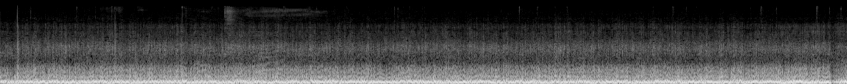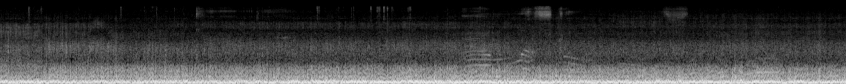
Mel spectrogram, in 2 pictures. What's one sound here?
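Rocket engines roar steadily with a deep rumble.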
